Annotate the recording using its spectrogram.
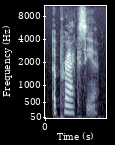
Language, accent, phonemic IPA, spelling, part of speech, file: English, US, /əˈpɹæksɪə/, apraxia, noun, En-us-apraxia.ogg
- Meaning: Total or partial loss of the ability to perform coordinated movements or manipulate objects in the absence of motor or sensory impairment; specifically, a disorder of motor planning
